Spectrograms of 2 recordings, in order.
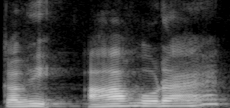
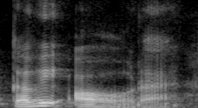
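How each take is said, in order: First: आ as a long open "aa", tune rising; open "aa" vowel. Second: अ as a rounded "aw", lower falling tune; rounded "aw" vowel. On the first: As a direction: stress आ, open as in "car". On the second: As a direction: say अ like the vowel in "all". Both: Shown as a demonstration. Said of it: "ए का जो pronunciation है".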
